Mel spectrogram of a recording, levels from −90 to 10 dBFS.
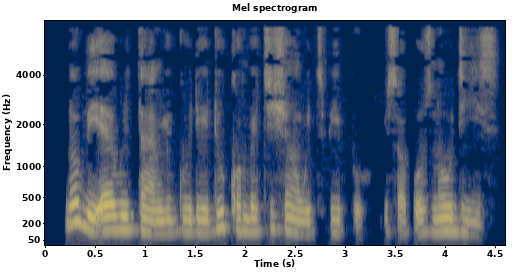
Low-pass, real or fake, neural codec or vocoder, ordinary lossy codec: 7.2 kHz; real; none; MP3, 32 kbps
